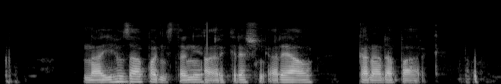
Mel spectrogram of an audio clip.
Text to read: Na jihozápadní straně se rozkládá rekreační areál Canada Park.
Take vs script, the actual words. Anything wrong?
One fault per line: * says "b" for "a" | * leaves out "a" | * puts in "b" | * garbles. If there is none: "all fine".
* leaves out "se rozkládá"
